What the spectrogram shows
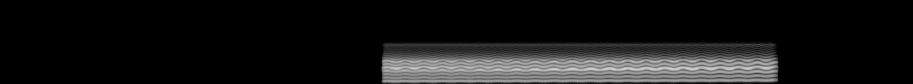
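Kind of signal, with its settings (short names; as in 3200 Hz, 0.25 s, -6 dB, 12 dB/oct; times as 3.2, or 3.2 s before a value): formant-synthesis vowel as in hod, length 3.96 s, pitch 154 Hz, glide +4.5 st, vibrato 5.4 Hz, vibrato depth 0.8 st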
